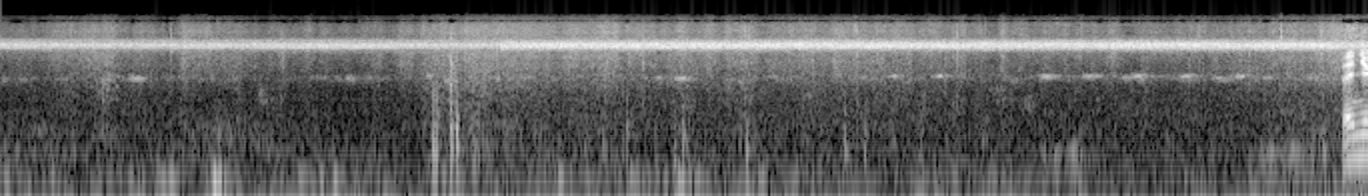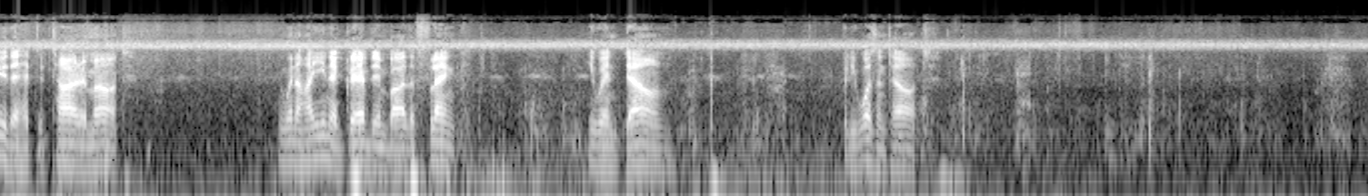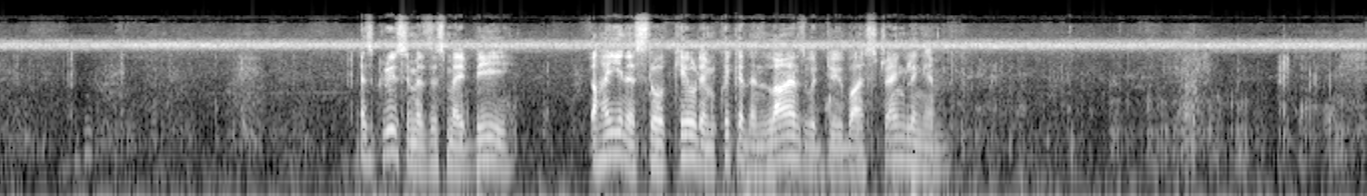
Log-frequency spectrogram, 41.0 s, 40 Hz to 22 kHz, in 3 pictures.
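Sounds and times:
chorus of crickets: 0.0s - 41.0s.

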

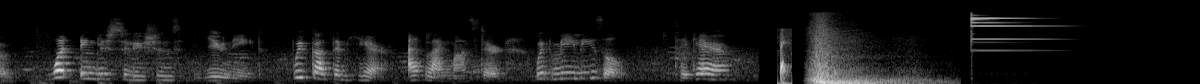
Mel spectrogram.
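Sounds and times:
bell-like ding: 9.7s - 10.9s.

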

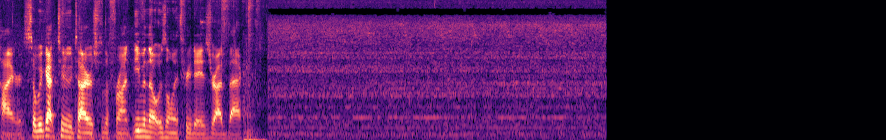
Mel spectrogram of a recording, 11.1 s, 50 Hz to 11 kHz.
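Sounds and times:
mechanical hum: 3.0s - 7.6s
faint held tones: 3.4s - 7.6s.

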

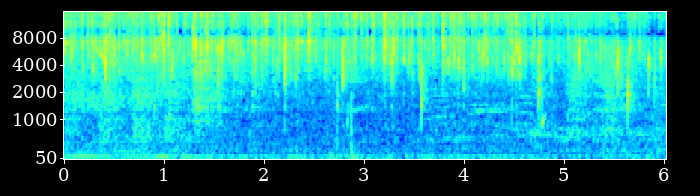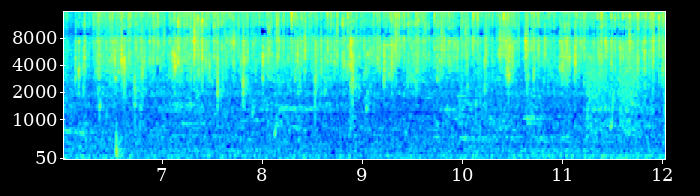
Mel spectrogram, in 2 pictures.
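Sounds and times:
water drips: 0.0s - 12.0s
water splashing onto ground: 0.0s - 12.0s.

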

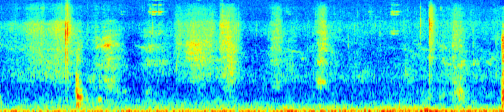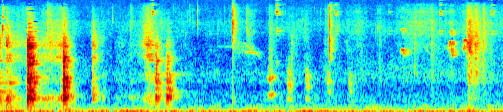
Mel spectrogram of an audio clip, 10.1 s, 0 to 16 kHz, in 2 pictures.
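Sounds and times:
chickens clucking: 7.4s - 8.7s.

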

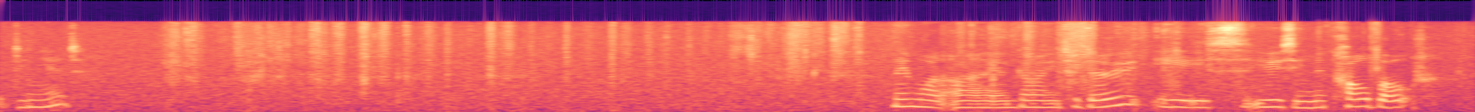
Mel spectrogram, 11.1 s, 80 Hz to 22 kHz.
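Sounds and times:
paper towel crinkling: 1.2s - 9.5s.

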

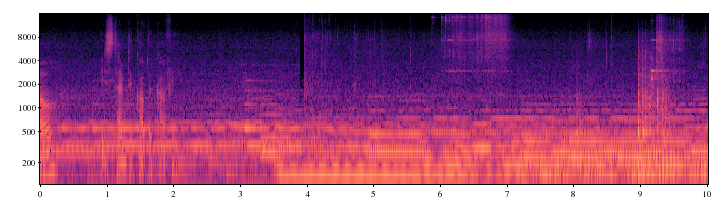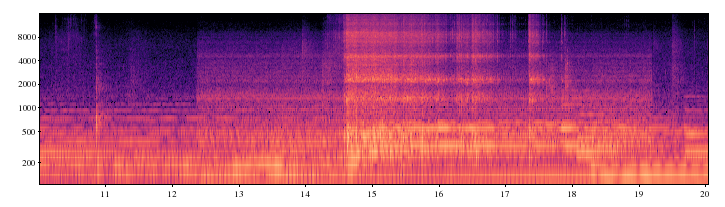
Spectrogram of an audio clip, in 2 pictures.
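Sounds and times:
background music: 0.0s - 20.0s
electric coffee grinder running: 12.4s - 19.2s.

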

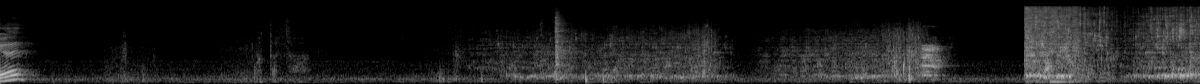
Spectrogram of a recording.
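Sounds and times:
urine splashing into toilet water: 4.6s - 9.2s, 10.3s - 12.0s.

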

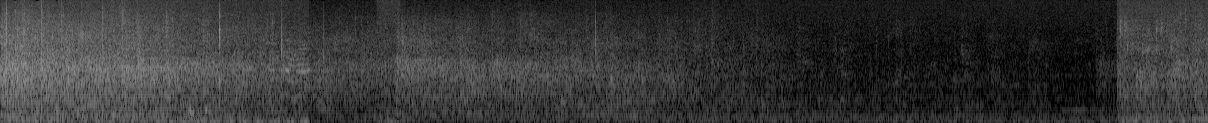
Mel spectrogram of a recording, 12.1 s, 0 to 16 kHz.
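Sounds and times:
audience applause: 0.0s - 7.7s, 11.0s - 12.0s.

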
